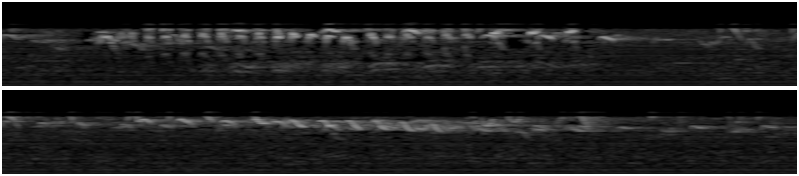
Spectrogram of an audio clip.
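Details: Greater green leafbird competing caged at an Indonesian singing contest, taking second place: a fast, buzzy trill of tightly repeated notes, then a brief pause and a flowing warble of whistled and chattering phrases, with other contest birds faintly audible.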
